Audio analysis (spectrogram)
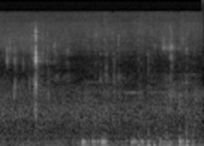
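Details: Baby Arctic fox kept indoors, fed a mix of dog and cat food and cooked ground duck in the evening, eating intently; quiet at first, then soft low crunching bites in irregular bursts a few tenths of a second apart.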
